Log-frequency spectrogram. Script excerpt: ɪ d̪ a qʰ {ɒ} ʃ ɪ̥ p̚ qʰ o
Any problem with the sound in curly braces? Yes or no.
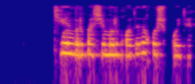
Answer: yes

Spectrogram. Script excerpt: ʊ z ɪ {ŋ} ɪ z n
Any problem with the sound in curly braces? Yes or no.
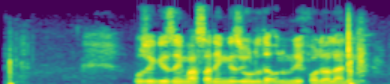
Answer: no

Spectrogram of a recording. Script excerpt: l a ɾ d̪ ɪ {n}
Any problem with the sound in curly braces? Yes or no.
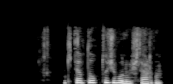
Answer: yes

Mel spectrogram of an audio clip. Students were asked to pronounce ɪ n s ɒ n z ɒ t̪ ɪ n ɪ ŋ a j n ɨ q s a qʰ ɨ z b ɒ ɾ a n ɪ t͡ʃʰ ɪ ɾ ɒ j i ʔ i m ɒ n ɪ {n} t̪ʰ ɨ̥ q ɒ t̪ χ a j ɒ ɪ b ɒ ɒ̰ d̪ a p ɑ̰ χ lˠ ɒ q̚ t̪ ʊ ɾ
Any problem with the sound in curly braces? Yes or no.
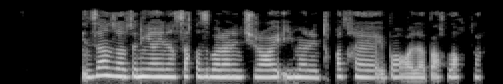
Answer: no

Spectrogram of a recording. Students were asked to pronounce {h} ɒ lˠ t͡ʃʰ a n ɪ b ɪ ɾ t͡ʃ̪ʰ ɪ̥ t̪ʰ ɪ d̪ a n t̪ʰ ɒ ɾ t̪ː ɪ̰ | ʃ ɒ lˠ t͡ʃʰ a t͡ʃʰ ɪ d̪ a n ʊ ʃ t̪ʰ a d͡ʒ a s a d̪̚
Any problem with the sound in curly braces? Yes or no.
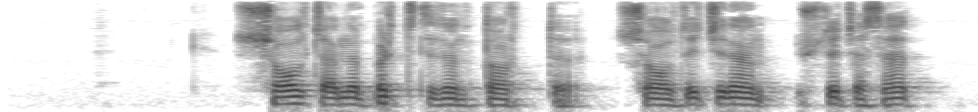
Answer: yes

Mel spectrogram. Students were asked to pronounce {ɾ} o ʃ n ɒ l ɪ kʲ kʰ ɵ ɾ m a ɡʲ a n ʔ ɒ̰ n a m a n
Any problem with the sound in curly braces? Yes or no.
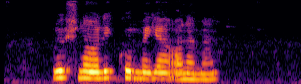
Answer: no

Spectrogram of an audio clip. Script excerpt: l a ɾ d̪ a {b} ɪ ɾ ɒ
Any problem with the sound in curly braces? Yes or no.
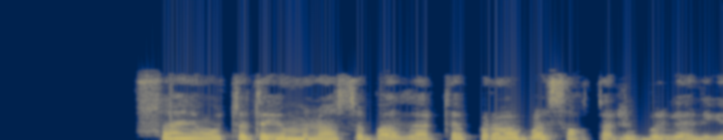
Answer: no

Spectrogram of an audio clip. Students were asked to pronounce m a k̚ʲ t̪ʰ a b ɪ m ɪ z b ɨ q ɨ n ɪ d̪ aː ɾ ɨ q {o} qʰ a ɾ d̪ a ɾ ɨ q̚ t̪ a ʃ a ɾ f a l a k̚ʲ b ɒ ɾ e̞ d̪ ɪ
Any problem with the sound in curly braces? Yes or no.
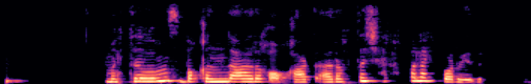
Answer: yes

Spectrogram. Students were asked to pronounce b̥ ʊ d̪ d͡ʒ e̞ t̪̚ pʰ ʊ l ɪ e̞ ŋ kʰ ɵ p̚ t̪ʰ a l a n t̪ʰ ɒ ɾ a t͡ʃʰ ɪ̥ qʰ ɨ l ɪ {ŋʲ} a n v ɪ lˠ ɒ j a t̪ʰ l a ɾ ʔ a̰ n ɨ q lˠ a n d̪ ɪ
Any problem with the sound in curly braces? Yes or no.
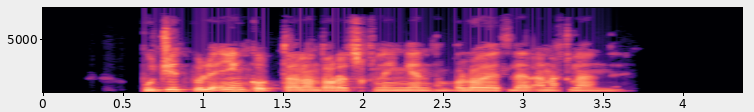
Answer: no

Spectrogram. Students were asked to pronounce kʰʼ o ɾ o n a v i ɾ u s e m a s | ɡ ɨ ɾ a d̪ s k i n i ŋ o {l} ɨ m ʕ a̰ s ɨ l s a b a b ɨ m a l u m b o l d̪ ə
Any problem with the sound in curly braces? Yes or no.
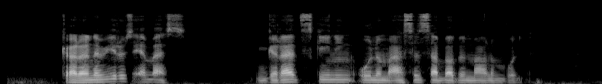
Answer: no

